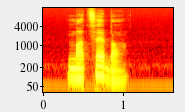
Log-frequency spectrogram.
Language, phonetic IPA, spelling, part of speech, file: Polish, [maˈt͡sɛba], maceba, noun, Pl-maceba.ogg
